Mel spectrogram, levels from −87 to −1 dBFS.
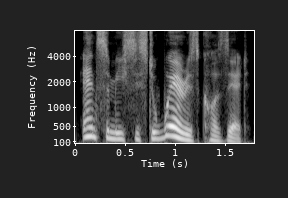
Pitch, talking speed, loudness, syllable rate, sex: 160 Hz, 200 wpm, -17 LUFS, 6.7 syllables/s, male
